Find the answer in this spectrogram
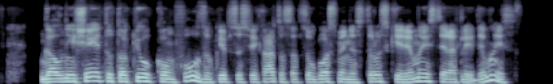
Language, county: Lithuanian, Telšiai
